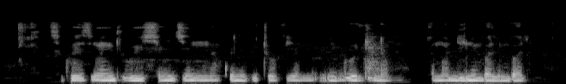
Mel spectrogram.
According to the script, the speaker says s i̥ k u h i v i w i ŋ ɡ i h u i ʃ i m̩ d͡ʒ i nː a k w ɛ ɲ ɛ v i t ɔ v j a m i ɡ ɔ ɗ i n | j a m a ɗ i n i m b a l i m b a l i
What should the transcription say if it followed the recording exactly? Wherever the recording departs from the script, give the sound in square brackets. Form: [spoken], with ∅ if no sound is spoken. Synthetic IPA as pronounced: s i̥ k u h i [z] i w i ŋ ɡ i h u i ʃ i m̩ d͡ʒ i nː a k w ɛ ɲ ɛ v i t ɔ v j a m i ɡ ɔ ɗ i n | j a m a ɗ i n i m b a l i m b a l i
